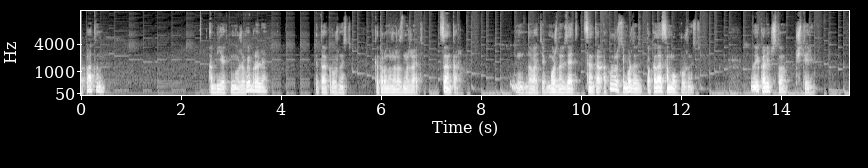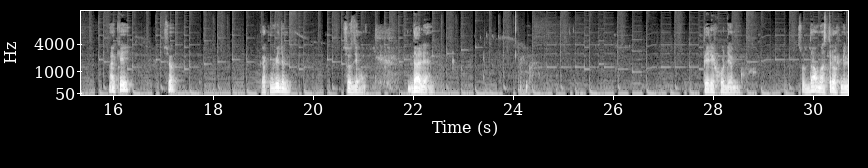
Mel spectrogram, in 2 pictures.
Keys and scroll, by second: 21.8 super+Tab, 22.8 super+Tab, 23.5 super+Tab.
